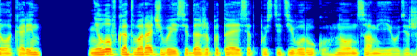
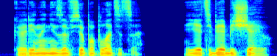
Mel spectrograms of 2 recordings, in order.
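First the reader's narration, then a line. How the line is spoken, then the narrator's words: Growling. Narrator (Russian): рыкнул он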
